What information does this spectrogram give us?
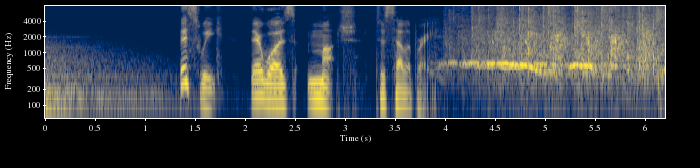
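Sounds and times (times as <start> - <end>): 
speech: 1.4 - 4.2
staff applauding: 3.9 - 6.1.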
